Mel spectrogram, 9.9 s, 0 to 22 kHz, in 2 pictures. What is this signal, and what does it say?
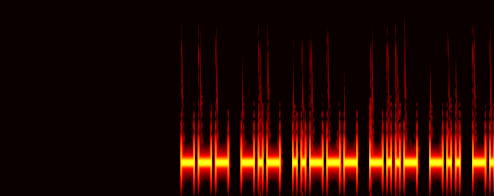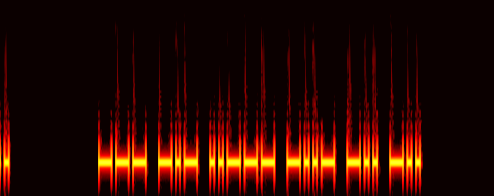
Morse code, heard as a keyed tone, about 28 wpm, 700 Hz. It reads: OK2XDD OK2XDD
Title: DXCC-100 Call Signs - 6 Characters - Repeated 2x - 28wpm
